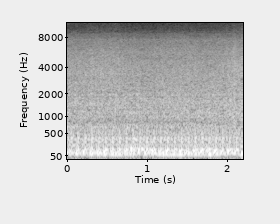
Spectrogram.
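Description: A steady, low engine-like hum in the background, unchanging in level.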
